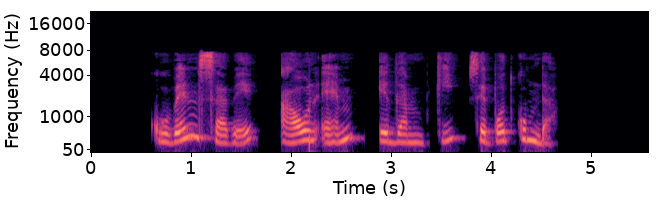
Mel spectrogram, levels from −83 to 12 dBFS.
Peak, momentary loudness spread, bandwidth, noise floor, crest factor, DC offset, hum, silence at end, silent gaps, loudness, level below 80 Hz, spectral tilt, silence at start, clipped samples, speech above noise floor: -2 dBFS; 11 LU; 8 kHz; under -90 dBFS; 16 dB; under 0.1%; none; 0.95 s; 1.69-1.89 s, 2.75-2.87 s, 3.41-3.45 s; -18 LUFS; -56 dBFS; -4 dB/octave; 0.65 s; under 0.1%; over 73 dB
